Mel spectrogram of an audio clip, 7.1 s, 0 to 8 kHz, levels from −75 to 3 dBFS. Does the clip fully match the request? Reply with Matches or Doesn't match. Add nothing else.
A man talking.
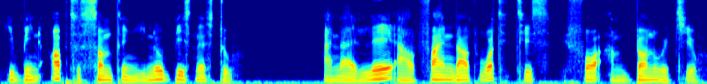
Matches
